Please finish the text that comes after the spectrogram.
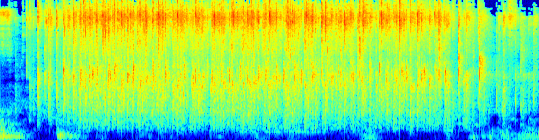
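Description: A large audience applauds steadily for several seconds, a dense wash of clapping hands that stays loud and even before tapering slightly at the end, welcoming María de Jesús Patricia Martínez, spokeswoman of the Indigenous Government Council (Consejo Indígena de Gobierno) in Mexico.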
